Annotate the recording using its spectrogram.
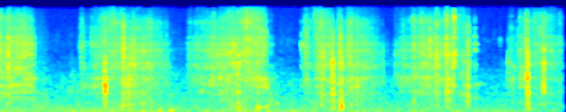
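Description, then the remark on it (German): A stirrup hoe with a double-edged steel blade scrapes through the top layer of soil in a garden on gently sloping ground at a forest edge, cutting weeds from their roots. Steady back-and-forth strokes, each a gritty, hissing rasp with small crunchy ticks, repeat about once a second with no voices. “Zum Jäten nimmt sie eine Pendelhacke. Zieht man sie über der obersten Erdschicht vor und zurück, dann durchtrennt sie mit ihrem zweischneidigen Stahlblatt die Beikräuter von den Wurzeln.”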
